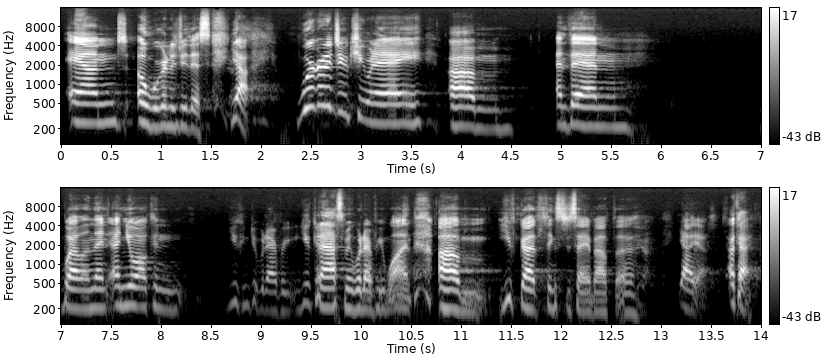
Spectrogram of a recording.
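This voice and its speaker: A woman author speaking to a library audience, quick and chatty with many fillers and restarts. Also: medium pitch, gravelly. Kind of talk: public talk to an audience. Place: event room before an audience. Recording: reverberant hall.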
